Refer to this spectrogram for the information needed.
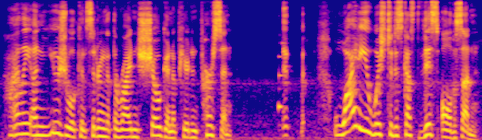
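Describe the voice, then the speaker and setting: An actor playing a stern, dutiful army general in a video game, speaking in a measured, formal, authoritative way. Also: male voice, high voice, very animated, a bit bright, slight background noise. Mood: guarded.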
